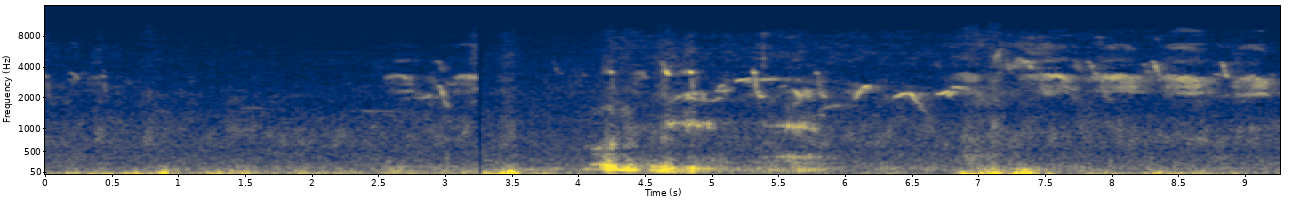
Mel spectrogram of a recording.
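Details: Lion mating with a lioness: a short, low, rough growl bursts out midway, after a quieter stretch, while many small birds chirp and whistle high above throughout, with steady outdoor background noise.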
